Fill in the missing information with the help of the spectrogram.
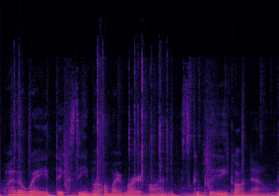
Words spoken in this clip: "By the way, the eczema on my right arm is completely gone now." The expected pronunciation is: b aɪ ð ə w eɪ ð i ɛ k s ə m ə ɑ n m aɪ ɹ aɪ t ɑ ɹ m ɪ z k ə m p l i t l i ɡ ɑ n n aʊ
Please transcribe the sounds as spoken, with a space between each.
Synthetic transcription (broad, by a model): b aɪ ð ə w eɪ ð i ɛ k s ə m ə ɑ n m aɪ ɹ aɪ t ɑ ɹ m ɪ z k ə m p l i t l i ɡ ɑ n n aʊ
